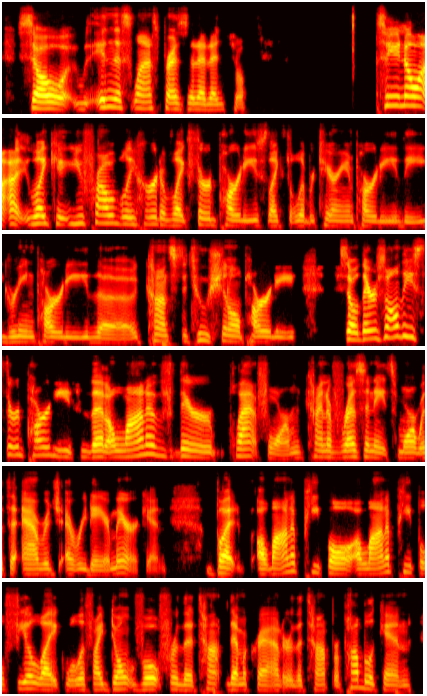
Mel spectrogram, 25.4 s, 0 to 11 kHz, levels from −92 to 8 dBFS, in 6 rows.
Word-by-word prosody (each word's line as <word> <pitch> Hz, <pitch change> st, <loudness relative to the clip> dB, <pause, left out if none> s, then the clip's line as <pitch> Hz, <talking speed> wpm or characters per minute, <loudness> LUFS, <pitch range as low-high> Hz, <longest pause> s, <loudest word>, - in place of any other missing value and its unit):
So, 190 Hz, -4 st, +7 dB
we 170 Hz, -, -11 dB
in 225 Hz, +1 st, +1 dB
this 215 Hz, -3 st, +1 dB
last 195 Hz, -1 st, +1 dB
presidential 165 Hz, -3 st, +1 dB, 1.3 s
So, 275 Hz, -, +1 dB
you 275 Hz, 0 st, +5 dB
know, 270 Hz, 0 st, +8 dB
I 255 Hz, -, +8 dB
I -, -, +6 dB
like, 215 Hz, +1 st, +3 dB
eh, 195 Hz, -, -1 dB
you've 215 Hz, +2 st, -7 dB
probably 225 Hz, -4 st, 0 dB
heard 200 Hz, +1 st, -2 dB
of, 170 Hz, -, -6 dB
like, 160 Hz, -2 st, +1 dB
3rd 175 Hz, -4 st, -3 dB
parties, 155 Hz, -2 st, -2 dB
like, 145 Hz, -2 st, -3 dB
the -, -, -13 dB
Libertarian 150 Hz, -1 st, -6 dB
Party, 140 Hz, -1 st, -5 dB
the 135 Hz, 0 st, -8 dB
Green 150 Hz, 0 st, -6 dB
Party, 145 Hz, -1 st, -2 dB
the 135 Hz, 0 st, -4 dB
Constitutional 170 Hz, -1 st, -1 dB
Party. 145 Hz, -2 st, -1 dB, 0.4 s
So, 220 Hz, -2 st, +4 dB
there's 235 Hz, +4 st, +5 dB
all 285 Hz, +2 st, +3 dB
these 300 Hz, -5 st, 0 dB
3rd 235 Hz, -2 st, -5 dB
parties 220 Hz, -6 st, -1 dB, 0.2 s
that 180 Hz, +1 st, +7 dB
a 160 Hz, -, +4 dB
lot 190 Hz, +6 st, +3 dB
of 245 Hz, -6 st, -2 dB
their 180 Hz, -5 st, 0 dB, 0.2 s
platform 155 Hz, -9 st, 0 dB
kind 180 Hz, -1 st, -2 dB
of 160 Hz, -2 st, -6 dB
resonates 175 Hz, -6 st, 0 dB
more 155 Hz, 0 st, -1 dB
with 145 Hz, +1 st, -7 dB
the -, -, -3 dB
average 145 Hz, -1 st, +1 dB
everyday 145 Hz, -2 st, -3 dB
American, 175 Hz, +1 st, -3 dB, 0.5 s
but -, -, +5 dB, 0.2 s
a -, -, +4 dB
lot 150 Hz, +8 st, +2 dB
of 230 Hz, -, -4 dB
people 170 Hz, -5 st, -1 dB
a -, -, +1 dB
lot 150 Hz, +1 st, +2 dB
of 210 Hz, -, -3 dB
people 190 Hz, -6 st, -10 dB
feel 185 Hz, +2 st, -4 dB
like, 155 Hz, -1 st, +2 dB
"Well, 145 Hz, +2 st, -5 dB
if 160 Hz, -, -10 dB
I 160 Hz, 0 st, 0 dB
don't 170 Hz, 0 st, -3 dB
vote 165 Hz, 0 st, 0 dB
for 170 Hz, -1 st, -7 dB
the 145 Hz, -2 st, -3 dB
top 170 Hz, +3 st, -4 dB
Democrat 155 Hz, -3 st, -2 dB
or -, -, -5 dB
the 140 Hz, 0 st, -8 dB
top 150 Hz, 0 st, -6 dB
Republican, 165 Hz, -10 st, -4 dB
165 Hz, 175 wpm, -24 LUFS, 150-195 Hz, 1.3 s, know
